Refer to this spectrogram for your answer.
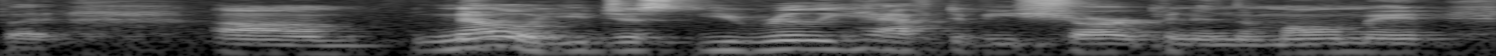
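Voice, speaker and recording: A man at a medium pitch, very fast pace and fairly even intonation, with audible room echo. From California, Stockton. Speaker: stand-up comedian. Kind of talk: casual interview.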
